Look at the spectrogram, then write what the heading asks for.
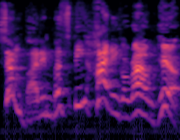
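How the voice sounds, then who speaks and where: In a put-on character voice, a man growls at an extremely high pitch, his voice raised and projected. He keeps a moderate pace. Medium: read story.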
